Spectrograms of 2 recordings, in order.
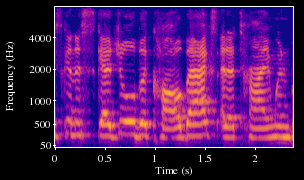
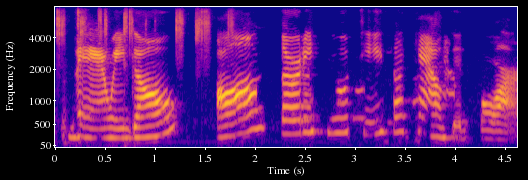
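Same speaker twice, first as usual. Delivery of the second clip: put-on raised, loud elderly New Jersey woman voice; 5 dB louder than usual. Answering a director's request for a voice: quiet old New Jersey woman voice. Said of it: "Give me your best old woman, New Jersey, kinda quiet, not too goofy".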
